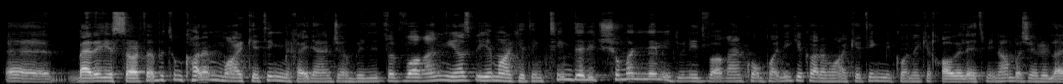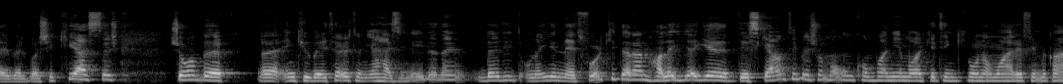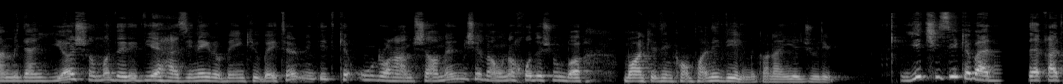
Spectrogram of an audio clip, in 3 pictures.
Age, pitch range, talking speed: 40-59, 150-190 Hz, 160 wpm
